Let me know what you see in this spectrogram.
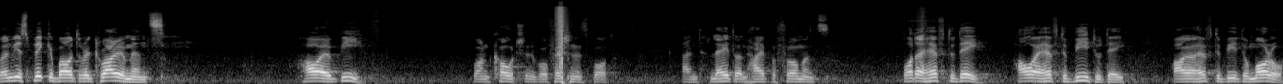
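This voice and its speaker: A man with a non-native accent speaks at a fairly high pitch with ordinary pitch variation. He leaves long, frequent pauses. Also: moderate pace. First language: German. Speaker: table tennis coach. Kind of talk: lecture. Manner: halting.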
